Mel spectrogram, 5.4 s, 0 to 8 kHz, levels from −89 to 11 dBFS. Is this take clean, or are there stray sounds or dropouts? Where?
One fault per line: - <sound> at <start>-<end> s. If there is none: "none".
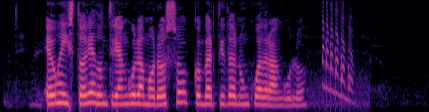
- chirp at 4.0-4.5 s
